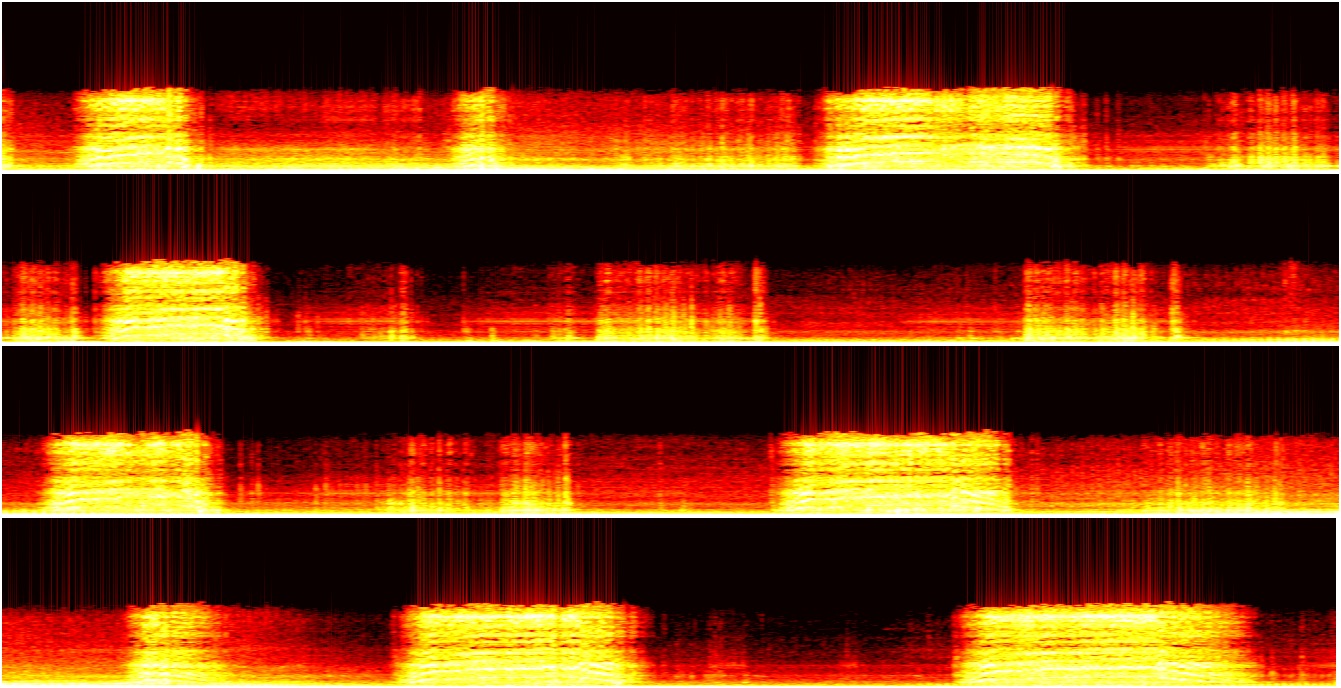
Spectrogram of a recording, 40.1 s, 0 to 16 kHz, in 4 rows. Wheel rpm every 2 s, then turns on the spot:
80, 20, 20, 120, 20, 70, 40, 10, 10, 10, 100, 10, 10, 120, 10, 20, 50, 90, 30, 120.
0-6 8-10 12-16 18-24 28-30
